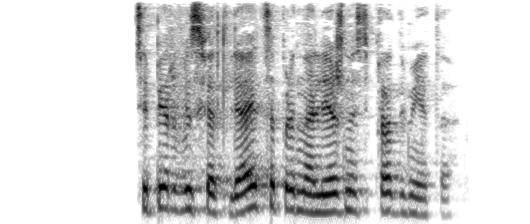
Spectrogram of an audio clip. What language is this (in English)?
Belarusian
